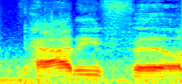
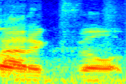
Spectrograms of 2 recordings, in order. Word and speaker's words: Patek Philippe: Patty Phil. Okay, Patek. No, I'm just Philip. teasing. Okay, Patek. is that better? No. Patek Philip.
